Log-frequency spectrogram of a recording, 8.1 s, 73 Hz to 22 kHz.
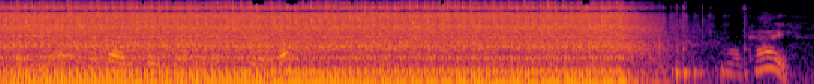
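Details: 2021 V85TT V-twin at steady, even idle with a regular low beat, then shut off. This is the first start in neutral with no dash warning lights, right after fitting a Mistral V-twin fuel boost plug meant to smooth low-speed jerkiness. Runs normally.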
